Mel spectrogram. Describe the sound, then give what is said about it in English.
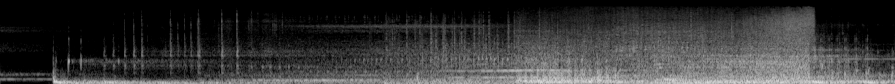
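Trailer audio for Scott Cooper's film Antlers (2021): a sudden loud boom opens into a deep throbbing, humming drone that swells heavier midway, with a bright high wash before it cuts off. No voices are heard. “That was the trailer for Scott Cooper's Antlers. Good trailer.”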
